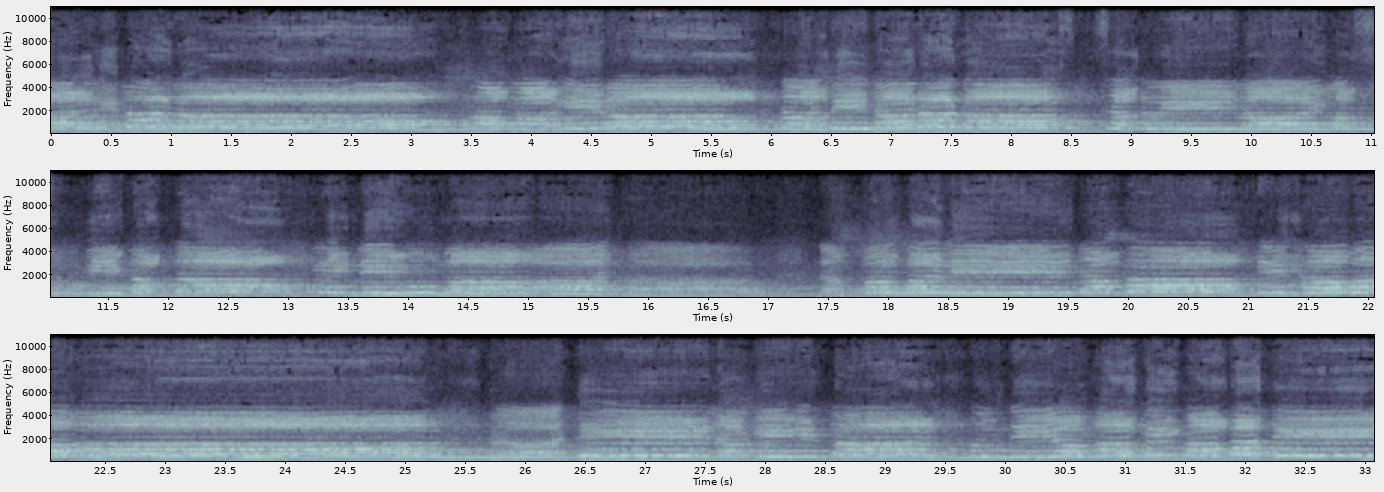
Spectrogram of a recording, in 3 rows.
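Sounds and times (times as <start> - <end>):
choir singing a hymn: 0.0 - 33.0.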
